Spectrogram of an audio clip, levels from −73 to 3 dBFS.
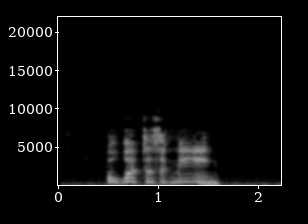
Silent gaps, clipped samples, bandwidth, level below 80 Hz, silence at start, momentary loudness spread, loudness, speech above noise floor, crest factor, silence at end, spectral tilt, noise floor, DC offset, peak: none; under 0.1%; 9.4 kHz; -58 dBFS; 0.5 s; 7 LU; -18 LUFS; 31 dB; 20 dB; 0.6 s; -2 dB/octave; -49 dBFS; under 0.1%; -2 dBFS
